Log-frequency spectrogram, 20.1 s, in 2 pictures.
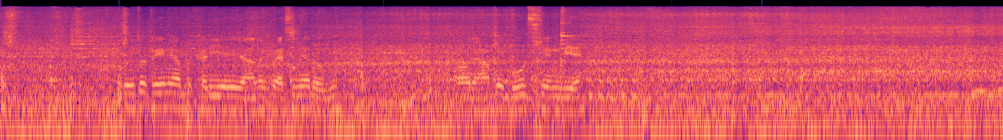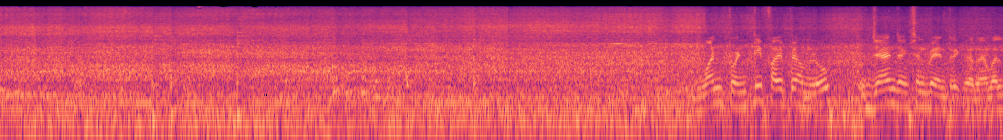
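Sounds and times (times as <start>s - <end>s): passenger train running: 0.0s - 20.0s.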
